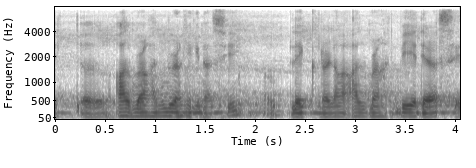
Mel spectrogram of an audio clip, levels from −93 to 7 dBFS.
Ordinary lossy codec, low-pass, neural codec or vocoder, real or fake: none; 7.2 kHz; vocoder, 22.05 kHz, 80 mel bands, WaveNeXt; fake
